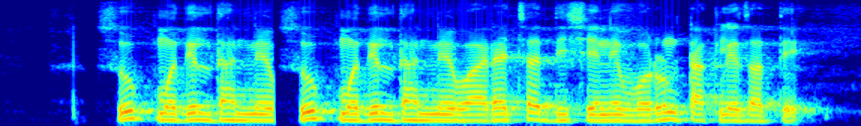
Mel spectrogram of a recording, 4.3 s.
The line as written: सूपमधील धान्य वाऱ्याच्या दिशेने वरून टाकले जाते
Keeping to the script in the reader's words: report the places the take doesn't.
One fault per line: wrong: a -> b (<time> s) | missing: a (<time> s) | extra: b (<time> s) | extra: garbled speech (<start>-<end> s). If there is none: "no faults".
extra: सूपमधील धान्य (1.4 s)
